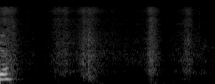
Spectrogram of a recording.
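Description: Faint crinkling rustle of a thin clear plastic bag being pulled open and handled, coming in a few short stretches.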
